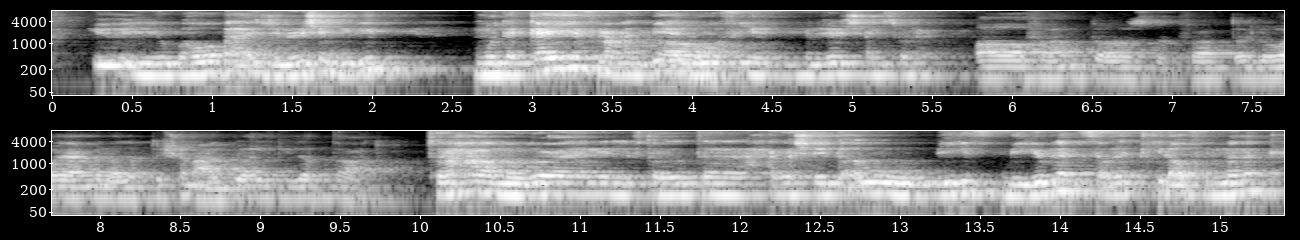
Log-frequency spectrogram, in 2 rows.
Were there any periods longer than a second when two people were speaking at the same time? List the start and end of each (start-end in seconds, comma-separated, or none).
none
